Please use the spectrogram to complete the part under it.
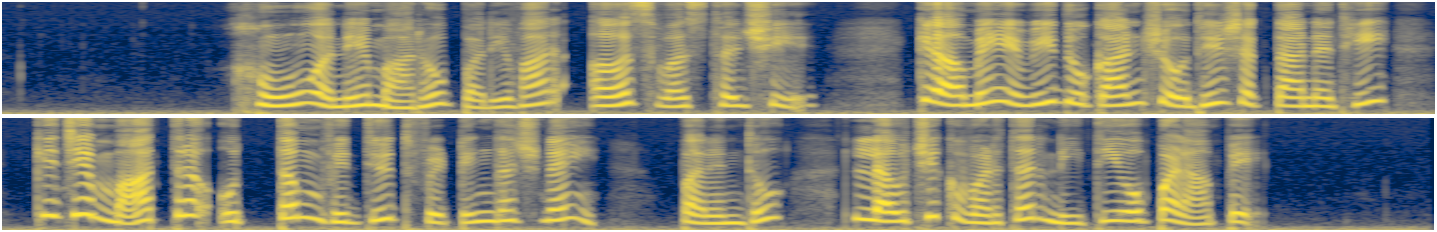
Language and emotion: Gujarati, sad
